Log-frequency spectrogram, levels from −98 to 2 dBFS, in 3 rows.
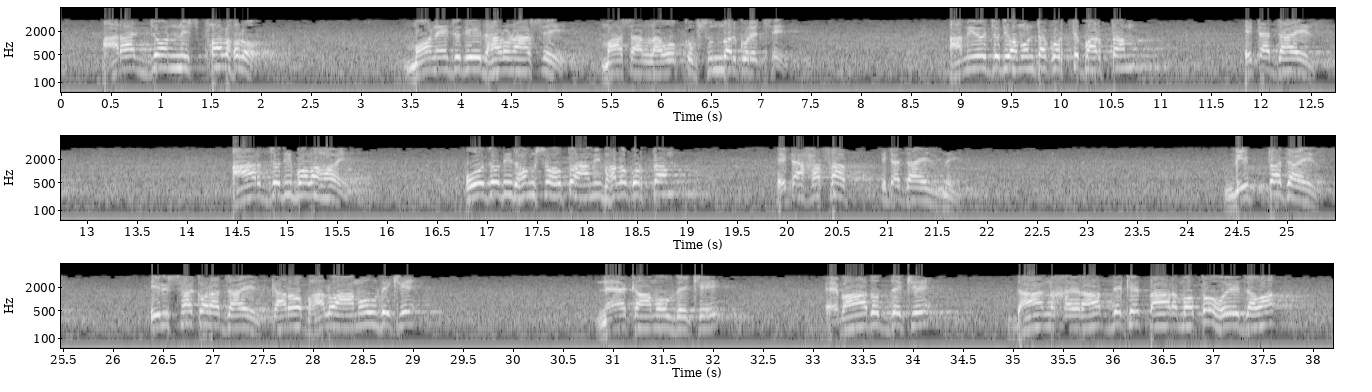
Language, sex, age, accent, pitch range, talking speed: Bengali, male, 50-69, native, 195-240 Hz, 45 wpm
